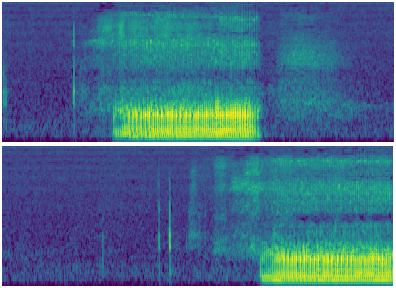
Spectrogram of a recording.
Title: Pug snoring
